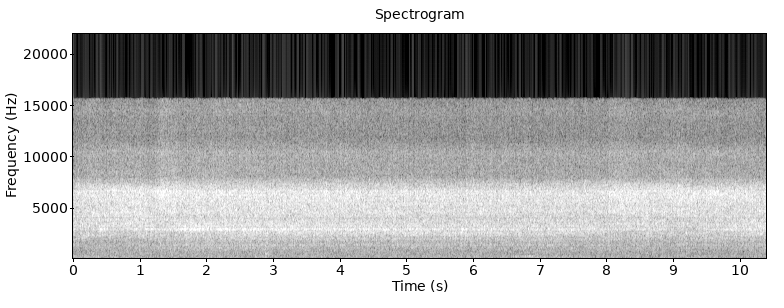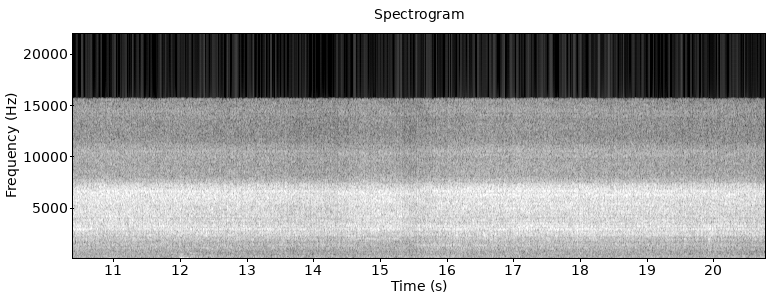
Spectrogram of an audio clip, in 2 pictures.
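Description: Beef fillet steak sizzling in butter and oil in a frying pan: a steady hiss of bubbling fat.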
